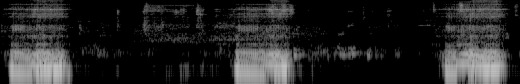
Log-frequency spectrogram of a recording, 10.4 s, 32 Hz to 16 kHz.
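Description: Three loud, rough, low-pitched snores on breathing in, about 14 a minute, with quiet breathing between them. Ordinary snoring.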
